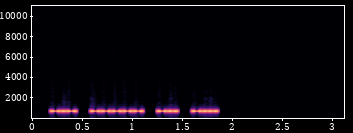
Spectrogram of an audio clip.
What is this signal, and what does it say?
Morse code, heard as a keyed tone, about 46 wpm, spaced as for 33 wpm, 690 Hz. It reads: K0DB
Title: USA Call Signs - 4 Characters - 2x Character Spacing - 45wpm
